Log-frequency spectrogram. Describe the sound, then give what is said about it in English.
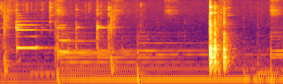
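A drinking glass with no ice in it clinks several times as it is handled, with bright ringing taps spread out irregularly and one louder knock near the end, and no voices. “Beautiful glass, but it don't got no ice in it.”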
